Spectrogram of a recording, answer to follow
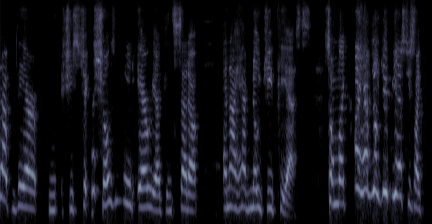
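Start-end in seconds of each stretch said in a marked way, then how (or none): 5.3-6.1 high, alarmed cry of no signal; alarmed complaint that the phone has no signal; panicked. Retold or imitated. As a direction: blurt it out in alarm.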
